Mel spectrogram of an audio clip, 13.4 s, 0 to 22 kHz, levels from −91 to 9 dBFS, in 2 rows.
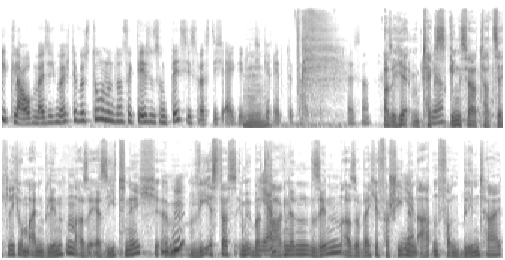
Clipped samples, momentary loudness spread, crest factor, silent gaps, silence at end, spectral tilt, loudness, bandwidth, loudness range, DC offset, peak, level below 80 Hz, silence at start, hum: under 0.1%; 10 LU; 18 dB; none; 0 s; -5.5 dB/octave; -30 LUFS; 17.5 kHz; 6 LU; under 0.1%; -12 dBFS; -56 dBFS; 0 s; none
